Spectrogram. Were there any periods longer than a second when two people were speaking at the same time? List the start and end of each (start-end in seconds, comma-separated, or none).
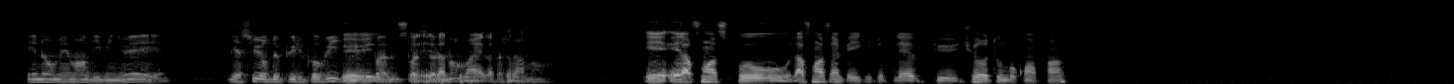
3.4-5.3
